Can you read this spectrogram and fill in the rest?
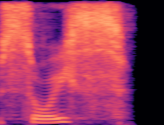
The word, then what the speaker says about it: Seuss: Did you know that Dr. Seuss pronounced his name Sois? – I love Dr. Sois.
